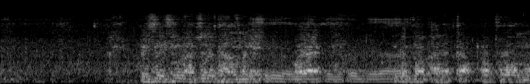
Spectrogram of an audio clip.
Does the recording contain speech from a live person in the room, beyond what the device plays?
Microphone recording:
Yes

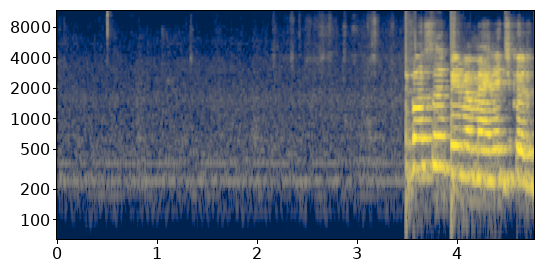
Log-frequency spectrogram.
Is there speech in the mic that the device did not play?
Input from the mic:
Yes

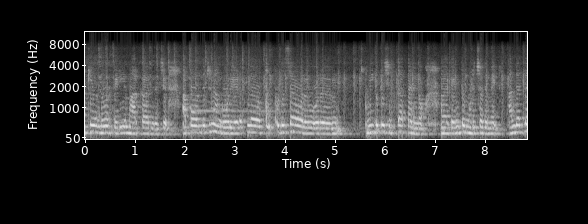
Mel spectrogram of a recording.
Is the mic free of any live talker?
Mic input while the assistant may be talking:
Yes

